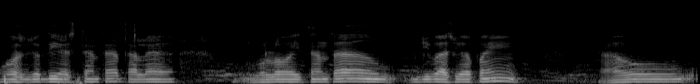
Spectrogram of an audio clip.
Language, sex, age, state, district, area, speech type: Odia, male, 30-45, Odisha, Mayurbhanj, rural, spontaneous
